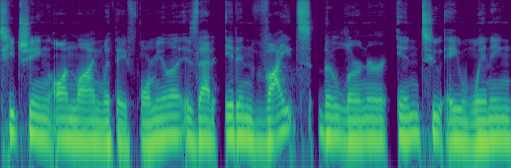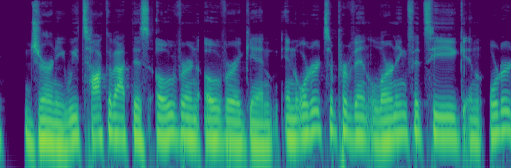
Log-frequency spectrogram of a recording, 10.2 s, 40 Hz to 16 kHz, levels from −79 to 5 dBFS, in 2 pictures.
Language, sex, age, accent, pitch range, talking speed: English, male, 30-49, American, 110-135 Hz, 180 wpm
